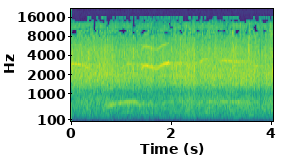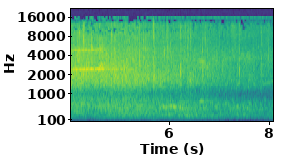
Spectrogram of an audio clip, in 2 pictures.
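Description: A crowd cheers and whistles in a large hall.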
